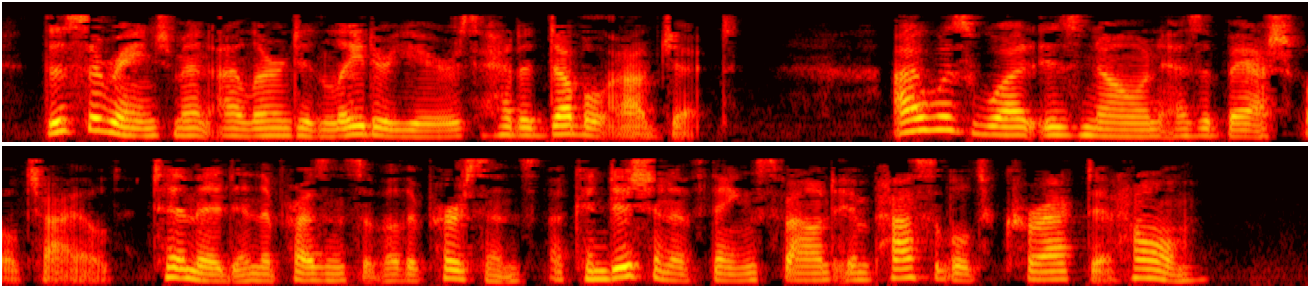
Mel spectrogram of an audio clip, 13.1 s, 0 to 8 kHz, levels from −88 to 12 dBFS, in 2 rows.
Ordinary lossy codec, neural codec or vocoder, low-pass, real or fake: MP3, 24 kbps; none; 7.2 kHz; real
